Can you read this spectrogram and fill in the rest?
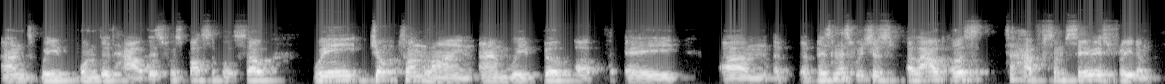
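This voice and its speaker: A man co-hosts a live web presentation from far away, chatting to viewers in a loose, friendly way with lots of fillers. His voice sounds distant from the mic and dull, as if it is coming through a remote call. His pitch is ordinary. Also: unhurried. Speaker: co-host, business partner. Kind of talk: casual live-stream presentation. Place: Saigon, Vietnam, at night.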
